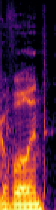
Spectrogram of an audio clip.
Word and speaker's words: Lagavulin: Is it Lagavulin? Is that how you say it? – Lagavulin, yeah.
